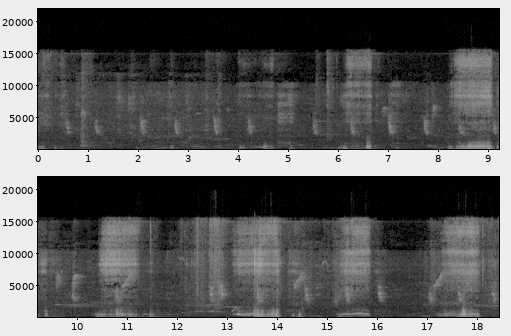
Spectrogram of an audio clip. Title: Puppy snoring 😃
